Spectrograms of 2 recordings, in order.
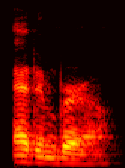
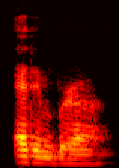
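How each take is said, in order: Both takes have the same delivery.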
